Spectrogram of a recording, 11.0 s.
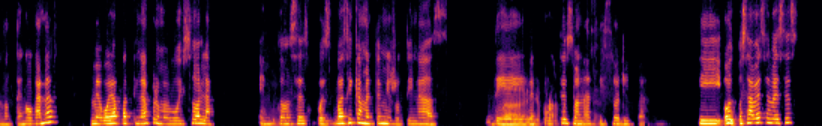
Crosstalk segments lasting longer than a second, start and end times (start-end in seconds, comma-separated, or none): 6.6-8.2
